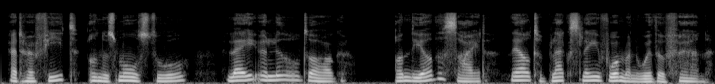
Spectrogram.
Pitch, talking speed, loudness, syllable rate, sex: 165 Hz, 195 wpm, -19 LUFS, 4.6 syllables/s, female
